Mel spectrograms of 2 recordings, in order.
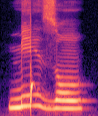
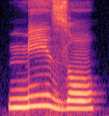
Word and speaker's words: maison: Mais si à il vient entre deux voyelles, il se prononce comme z. Par exemple, on dit maison. maison ou artisan artisan mais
